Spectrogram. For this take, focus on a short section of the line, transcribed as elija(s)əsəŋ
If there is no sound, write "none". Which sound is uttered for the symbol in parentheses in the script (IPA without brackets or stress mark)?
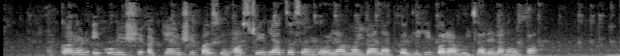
t͡s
